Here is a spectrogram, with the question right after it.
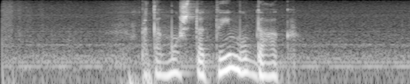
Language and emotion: Russian, angry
